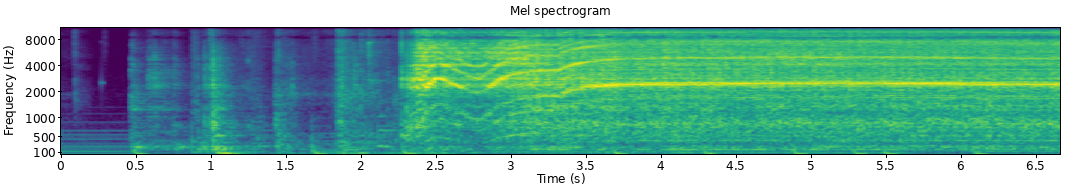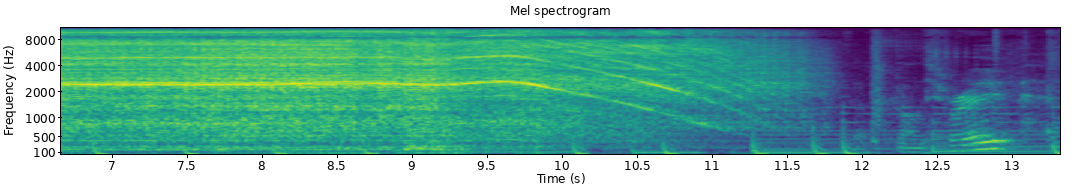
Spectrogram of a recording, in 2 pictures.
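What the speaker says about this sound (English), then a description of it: "I'm just gonna try and drill them out. So I'm gonna carry on drilling it out." Power drill with a 3mm bit drilling out bolts during a cottage fireplace project, a high, steady whine rising after a few clicks and running about eight seconds before spinning down, with brief handling noises before and after.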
